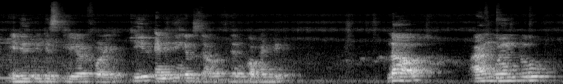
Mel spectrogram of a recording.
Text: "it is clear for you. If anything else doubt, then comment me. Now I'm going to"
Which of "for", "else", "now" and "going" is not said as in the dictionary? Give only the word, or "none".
now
